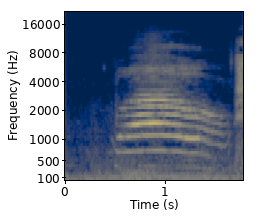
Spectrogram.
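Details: A domestic cat in a grumpy mood makes one loud, long, whining meow that swells and then fades, ending in a short rustle. A person nearby speaks Russian about being bitten.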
